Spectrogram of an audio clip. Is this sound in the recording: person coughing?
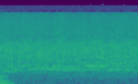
no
